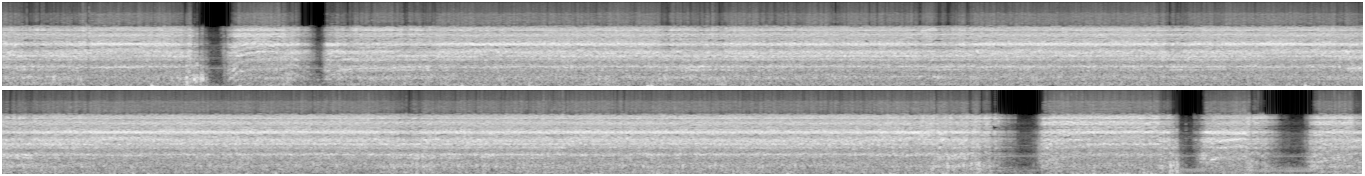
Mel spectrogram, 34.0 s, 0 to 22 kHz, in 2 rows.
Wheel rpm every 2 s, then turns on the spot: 230, 120, 180, 230, 230, 230, 230, 230, 220, 230, 230, 230, 230, 230, 160, 160, 70.
none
